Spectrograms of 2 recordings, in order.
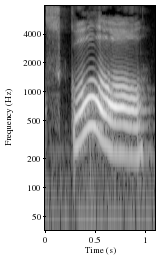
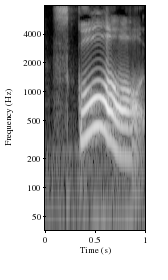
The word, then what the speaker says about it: school: 근데 우리가 그냥 봤을 때는 SCH 이러니까 수추인지 모를 수 있잖아요. 그렇잖아요. 근데 옆에 발음 기호에 school 이렇게 발음이 난다 라고 있기 때문에 school 수출이 아니라 school 이렇게 나는구나 라고 생각을 해서 읽어줄 수 있다는 거예요.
